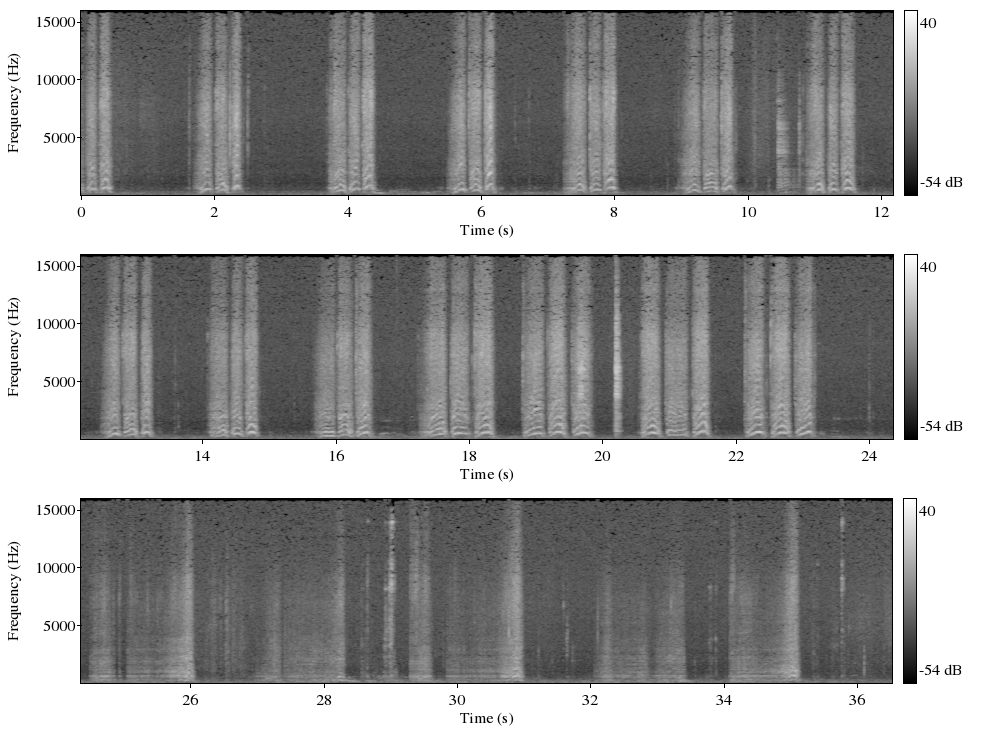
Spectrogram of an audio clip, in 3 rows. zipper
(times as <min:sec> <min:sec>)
0:00.0 0:00.5, 0:01.6 0:02.5, 0:03.7 0:04.5, 0:05.5 0:06.3, 0:07.2 0:08.1, 0:08.9 0:09.9, 0:10.8 0:11.6, 0:12.5 0:13.3, 0:14.1 0:14.9, 0:15.6 0:16.6, 0:17.2 0:19.9, 0:20.6 0:23.2, 0:24.5 0:26.1, 0:27.0 0:31.0, 0:32.0 0:35.2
